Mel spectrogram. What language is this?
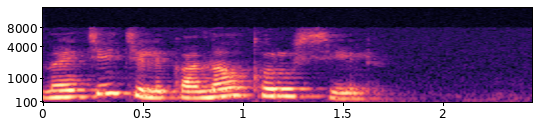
Russian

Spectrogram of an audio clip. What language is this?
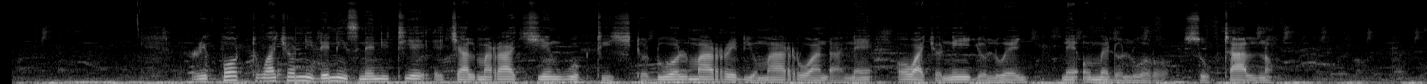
Luo (Kenya and Tanzania)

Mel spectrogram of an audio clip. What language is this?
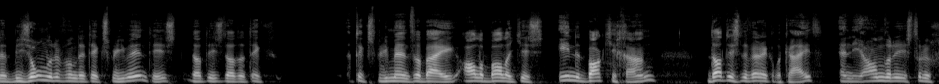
Dutch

